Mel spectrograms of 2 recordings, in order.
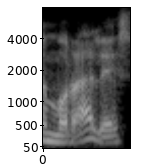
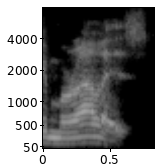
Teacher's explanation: Yung S sound mo magiging parang Z.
